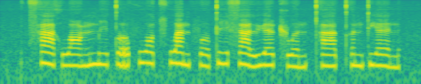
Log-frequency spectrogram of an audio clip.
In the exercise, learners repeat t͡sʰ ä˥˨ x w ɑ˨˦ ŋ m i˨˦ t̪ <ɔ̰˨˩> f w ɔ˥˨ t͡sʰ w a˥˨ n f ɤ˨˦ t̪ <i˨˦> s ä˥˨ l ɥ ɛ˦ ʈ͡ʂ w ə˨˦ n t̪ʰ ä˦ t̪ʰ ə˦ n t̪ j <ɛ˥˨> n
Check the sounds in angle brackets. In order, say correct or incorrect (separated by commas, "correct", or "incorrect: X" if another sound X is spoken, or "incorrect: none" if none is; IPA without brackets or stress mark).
incorrect: ɤ̰˨˩, incorrect: i˦, correct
